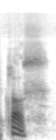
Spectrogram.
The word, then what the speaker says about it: close: the conversation to a close. Let's draw the meeting to a close, gentlemen, said the chairperson. He lives at 83 Baker Close. Now, when it is adjective, the close sounds like S again.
